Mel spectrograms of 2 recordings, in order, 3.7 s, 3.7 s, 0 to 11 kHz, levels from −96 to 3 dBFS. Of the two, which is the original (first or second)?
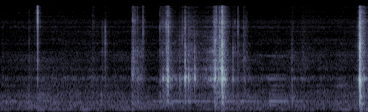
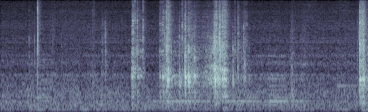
second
